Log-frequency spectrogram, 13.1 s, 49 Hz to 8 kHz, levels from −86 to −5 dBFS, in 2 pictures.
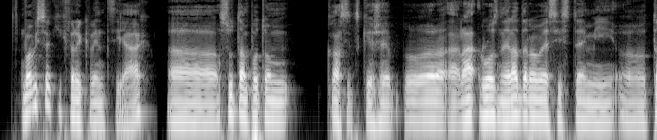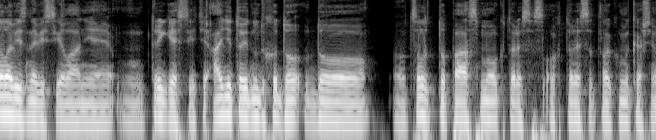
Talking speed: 140 wpm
